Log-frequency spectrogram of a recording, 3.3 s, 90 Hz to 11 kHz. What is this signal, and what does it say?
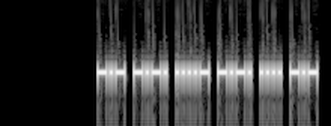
Morse code, heard as a keyed tone, about 39 wpm, 700 Hz. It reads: KC4CHK
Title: USA Call Signs - 6 Characters - 2x Character Spacing - 40wpm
